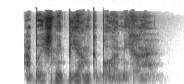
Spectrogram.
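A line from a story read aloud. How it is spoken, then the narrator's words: Whispered reply. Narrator (Russian): прошептал в ответ Алексей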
